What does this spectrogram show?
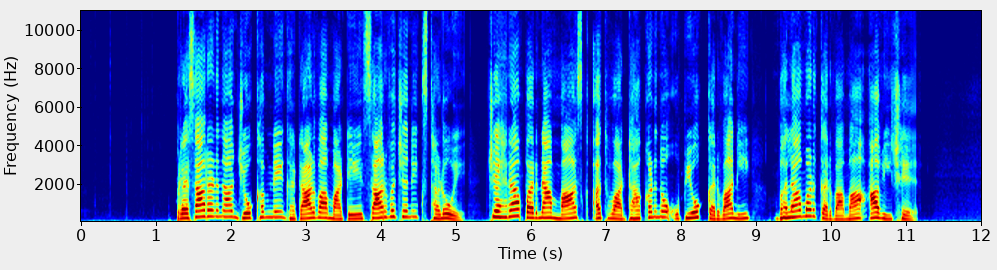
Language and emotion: Gujarati, neutral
